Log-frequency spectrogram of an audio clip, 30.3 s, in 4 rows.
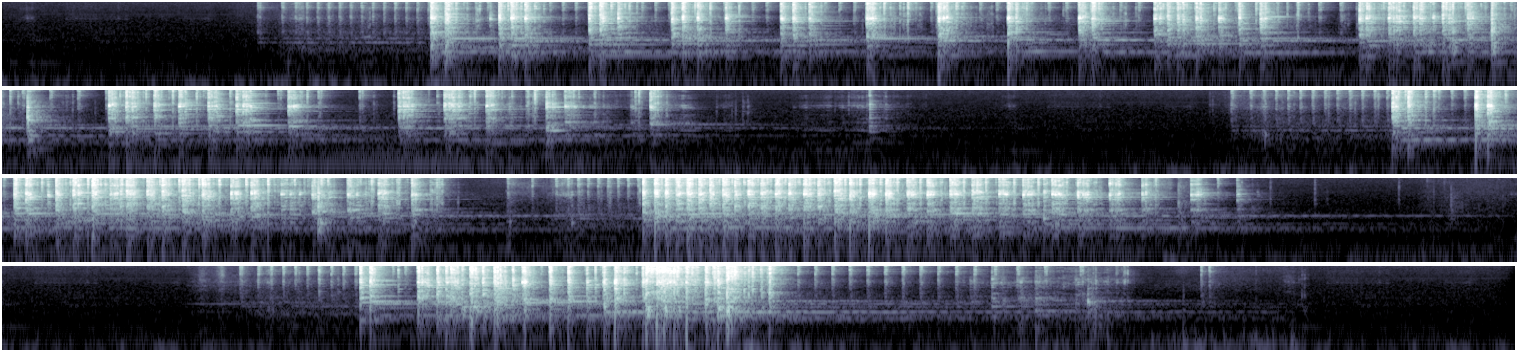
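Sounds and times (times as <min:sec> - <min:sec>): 
belt buckle on a spinning bicycle wheel: 0:01.3 - 0:12.1, 0:13.7 - 0:21.3, 0:23.8 - 0:29.0.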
